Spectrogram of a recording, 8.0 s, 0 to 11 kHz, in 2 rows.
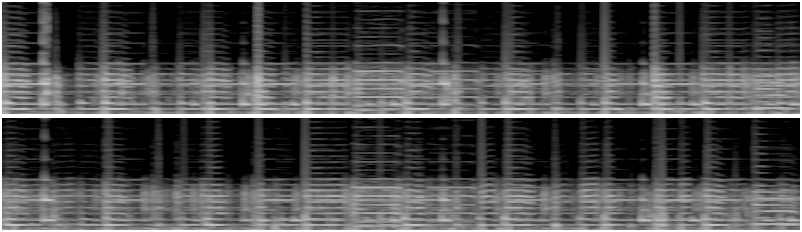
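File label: Guitars 120 C#; Zero-G Kocktail Kollection; Adrennalinn 2fers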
